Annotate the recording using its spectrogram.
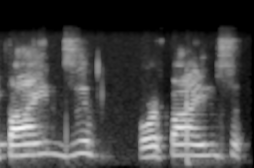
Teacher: I kind of didn't notice I'm dropping D, but I've been dropping D.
